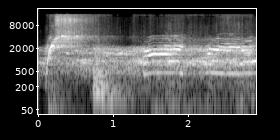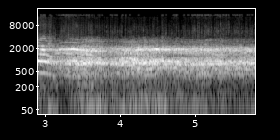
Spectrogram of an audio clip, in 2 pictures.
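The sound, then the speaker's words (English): A large baseball crowd erupts into loud, sustained cheering and yelling, a dense roar of many voices that begins abruptly and stays strong throughout. “And bedlam broke out in the boxes like measles.”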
